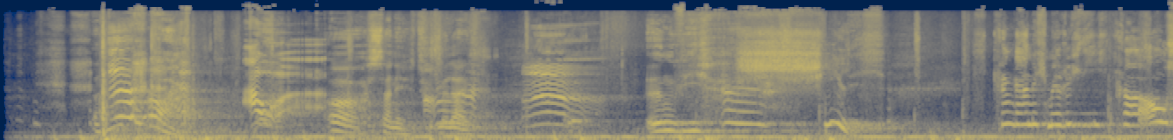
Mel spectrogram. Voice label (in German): Hoerspiel fuer Kinder; Koerperdetektive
